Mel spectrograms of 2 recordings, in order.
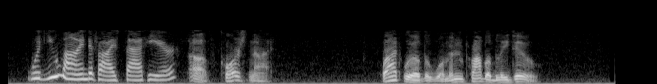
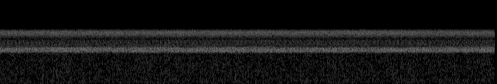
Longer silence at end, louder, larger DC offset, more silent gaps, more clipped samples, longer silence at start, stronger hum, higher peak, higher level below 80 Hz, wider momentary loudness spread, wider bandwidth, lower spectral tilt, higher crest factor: first, 0.35 s vs 0.05 s; first, -18 LUFS vs -38 LUFS; first, 2% vs under 0.1%; neither; neither; about the same, 0.05 s vs 0 s; neither; first, -4 dBFS vs -28 dBFS; first, -50 dBFS vs -72 dBFS; first, 9 LU vs 1 LU; about the same, 5.2 kHz vs 5.4 kHz; first, -12 dB/octave vs 2.5 dB/octave; about the same, 16 dB vs 12 dB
